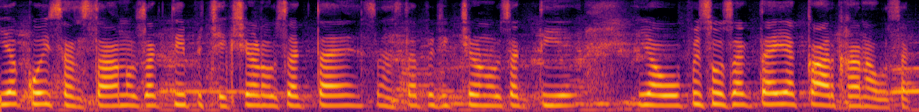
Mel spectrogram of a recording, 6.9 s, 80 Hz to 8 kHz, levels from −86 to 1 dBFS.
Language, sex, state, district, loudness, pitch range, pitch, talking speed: Hindi, male, Bihar, Purnia, -16 LUFS, 255-280 Hz, 260 Hz, 210 wpm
